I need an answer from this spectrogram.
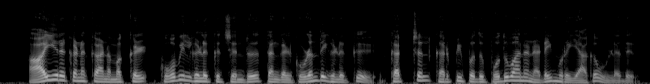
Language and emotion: Tamil, neutral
